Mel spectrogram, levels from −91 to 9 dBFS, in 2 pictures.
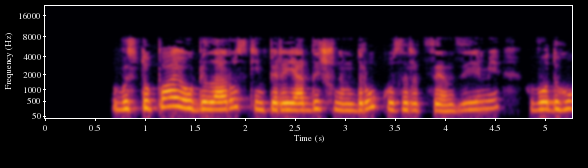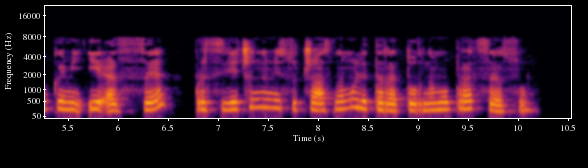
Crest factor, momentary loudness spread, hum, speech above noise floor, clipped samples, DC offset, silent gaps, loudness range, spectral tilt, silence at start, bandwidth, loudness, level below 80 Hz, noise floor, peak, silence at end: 14 dB; 11 LU; none; over 74 dB; under 0.1%; under 0.1%; 6.67-6.76 s; 4 LU; -5 dB/octave; 0.7 s; 8 kHz; -16 LUFS; -58 dBFS; under -90 dBFS; -2 dBFS; 0.4 s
